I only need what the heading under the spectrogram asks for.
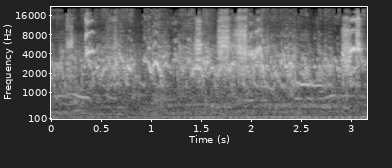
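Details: Rare-coloured budgerigars chirping as they play with toys, 18 June 2023: lively warbled chatter with short rising whistles and scratchy squawks, plus a faint low hum underneath.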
